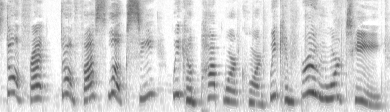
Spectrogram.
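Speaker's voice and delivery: high, eager little mouse voice; squeaky mouse. A narrator's reading. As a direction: squeak it out to soothe the bear. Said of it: "Mouse squeaks".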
